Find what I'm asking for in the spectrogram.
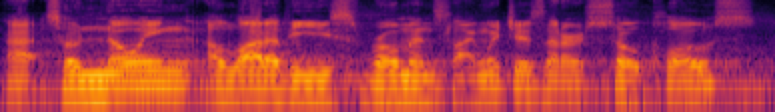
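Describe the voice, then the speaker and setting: A man's voice: mid-range voice, moderate pace. A man in his thirties whose first language is Spanish, answering interview questions in a rambling way with many fillers and restarts. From Spanish-speaking country, moved to the US in 1999. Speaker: podcast guest, brewery co-owner. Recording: room with long reverb, faint noise.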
